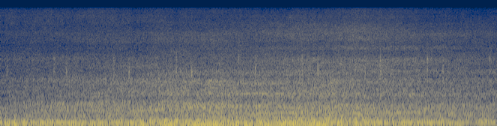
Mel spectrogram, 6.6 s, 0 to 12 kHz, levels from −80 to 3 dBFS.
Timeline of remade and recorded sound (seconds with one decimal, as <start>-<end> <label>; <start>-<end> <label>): 0.0-6.6 remade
